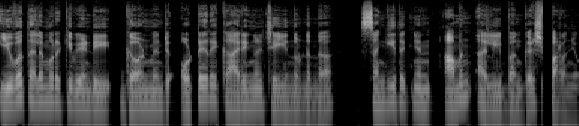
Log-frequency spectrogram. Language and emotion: Malayalam, neutral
